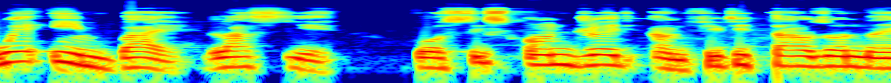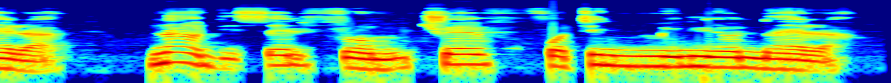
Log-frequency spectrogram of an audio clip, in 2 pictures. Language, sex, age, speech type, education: Nigerian Pidgin, male, 15-29, spontaneous, tertiary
